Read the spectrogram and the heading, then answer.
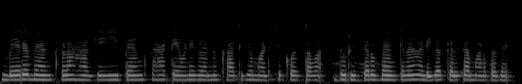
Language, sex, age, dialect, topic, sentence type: Kannada, female, 51-55, Central, banking, statement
